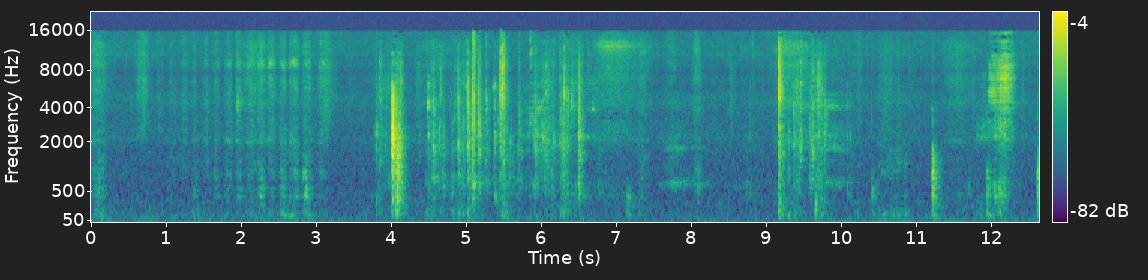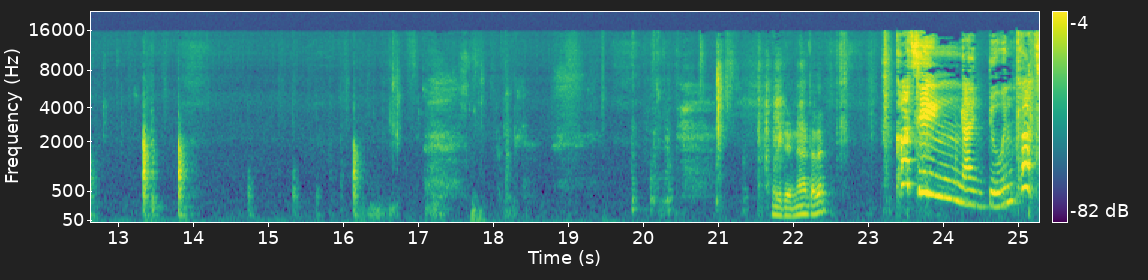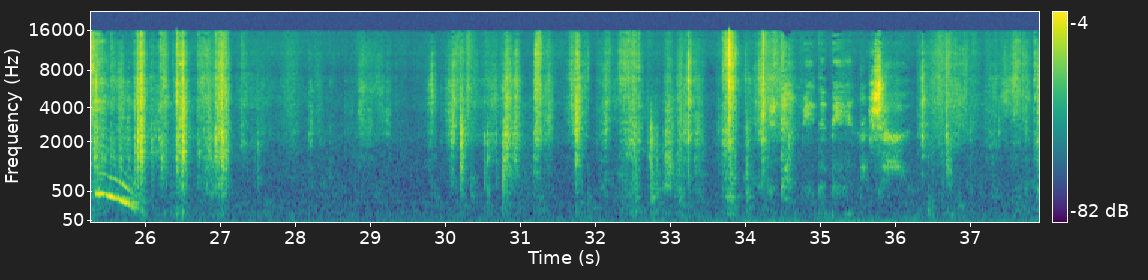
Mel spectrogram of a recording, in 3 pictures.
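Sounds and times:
crayon scribbling on paper: 1.2 - 3.2.

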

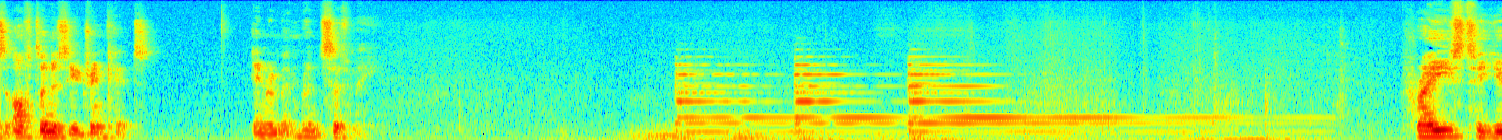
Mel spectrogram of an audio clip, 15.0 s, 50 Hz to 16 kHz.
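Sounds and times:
bell ringing: 6.3 - 13.4.

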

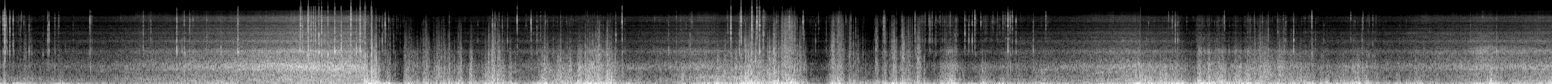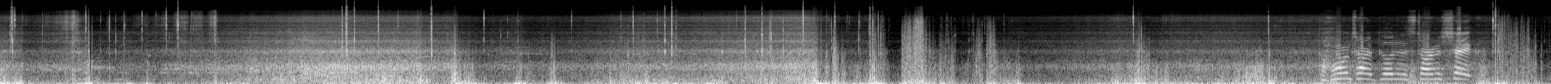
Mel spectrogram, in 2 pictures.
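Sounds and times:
driving rain: 0.0 - 31.0
gusting wind: 0.0 - 31.0.

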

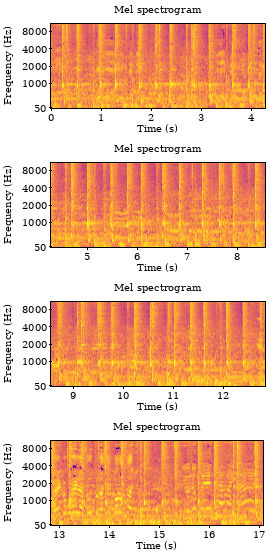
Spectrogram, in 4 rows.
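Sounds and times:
band playing live: 0.0 - 17.0
sharp percussion hits: 0.0 - 17.0.

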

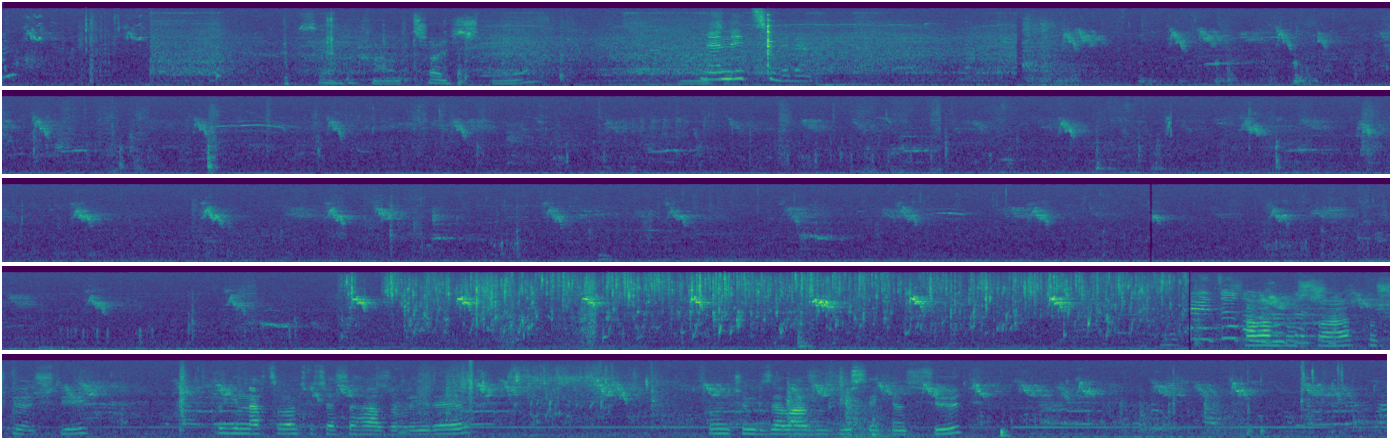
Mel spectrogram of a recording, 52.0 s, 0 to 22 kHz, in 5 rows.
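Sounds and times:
small birds chirping: 32.9 - 52.0
tap running water: 33.8 - 40.2, 45.1 - 46.6.

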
